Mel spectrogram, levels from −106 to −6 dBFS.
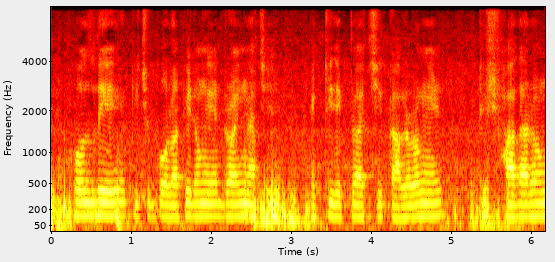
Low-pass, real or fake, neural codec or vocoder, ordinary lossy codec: none; fake; codec, 16 kHz, 4 kbps, FreqCodec, smaller model; none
